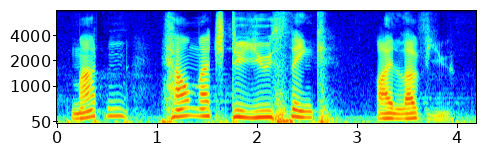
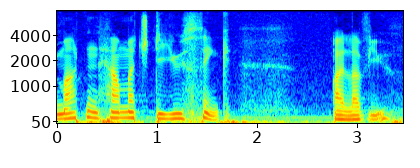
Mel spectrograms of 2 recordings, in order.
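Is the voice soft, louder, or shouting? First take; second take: louder; soft. First: It is said somewhat louder. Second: It is said at a soft, normal volume.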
